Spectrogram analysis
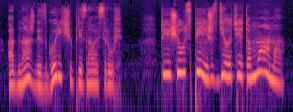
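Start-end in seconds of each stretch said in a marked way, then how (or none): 3.2-5.6 agitated, eager, excited pitched-up exclaiming. A daughter answers her mother's bitter confession, excited exclamation. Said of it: "взволнованно воскликнула Мари".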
